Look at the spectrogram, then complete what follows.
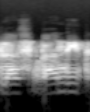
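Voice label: "splash bandit", English, Spain; Messages; DCS; Allied Flight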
